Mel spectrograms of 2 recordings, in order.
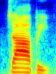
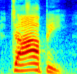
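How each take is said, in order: First: Said in the usual way. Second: DERBY higher and louder, falling; emphatic repeat. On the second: Acted. Guest repeating team to puzzled child, louder. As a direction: repeat Derby loudly, punched high.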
